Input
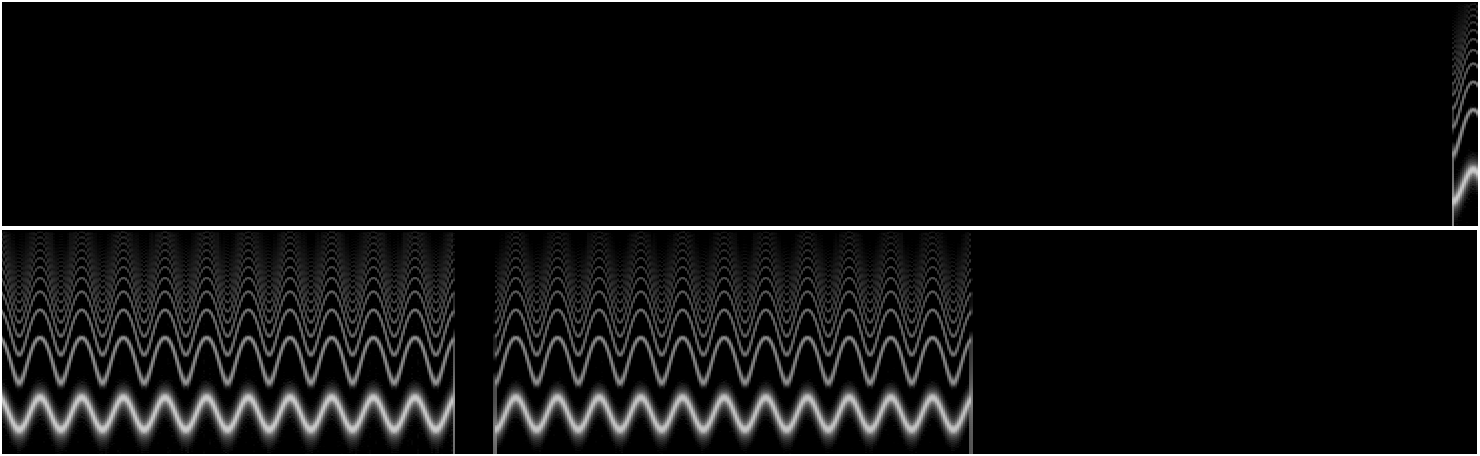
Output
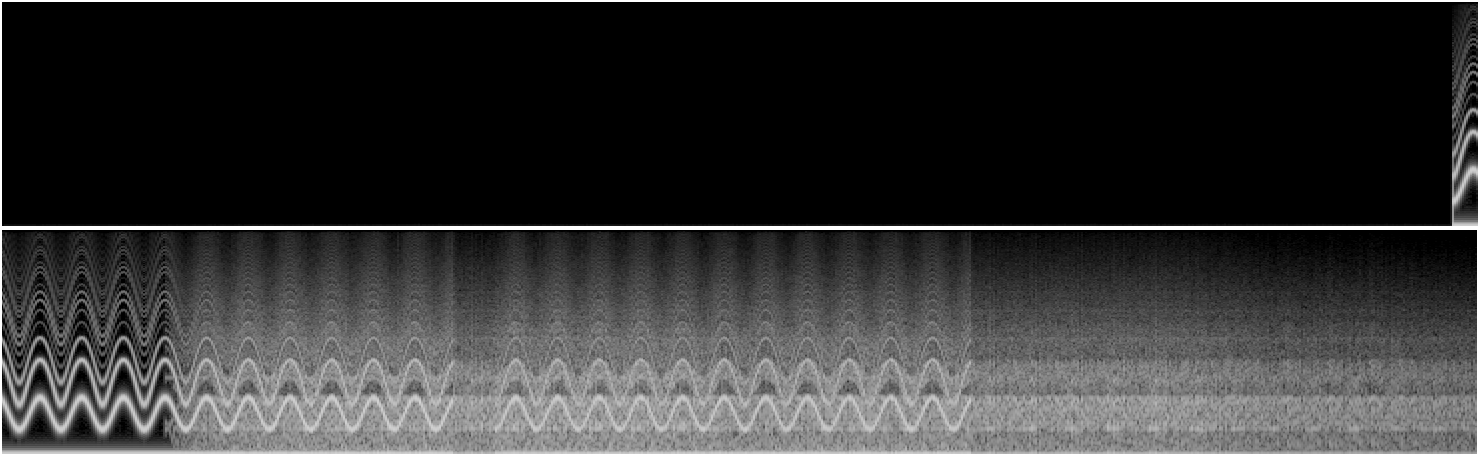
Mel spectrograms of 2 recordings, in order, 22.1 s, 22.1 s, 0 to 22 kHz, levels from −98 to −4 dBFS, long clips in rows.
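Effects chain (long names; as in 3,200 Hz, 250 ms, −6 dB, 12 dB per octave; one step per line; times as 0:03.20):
feedback delay with all-pass diffusion 1,905 ms, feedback 52%, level −7.5 dB
harmonic generator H 6 −28 dB, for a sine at −15.5 dBFS
half-wave rectification
level +7 dB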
